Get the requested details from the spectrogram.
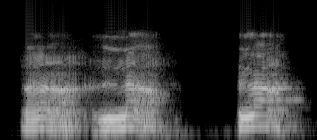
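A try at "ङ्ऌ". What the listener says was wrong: Again here, I hear it as la. It should be heard as l. So what you know how to pronounce nga, right? Ka, kha, ga, gha, nga. From the throat. So nga should come from the throat.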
